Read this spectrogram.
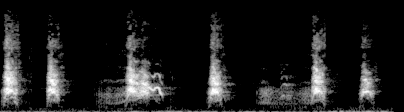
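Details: Angry guardian dog, barking aggressively: six heavy barks in six seconds, some drawn out with a rough, growling edge between them, against silence.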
